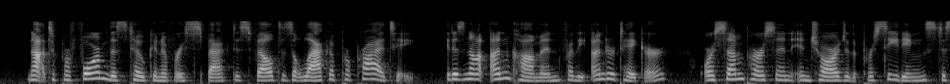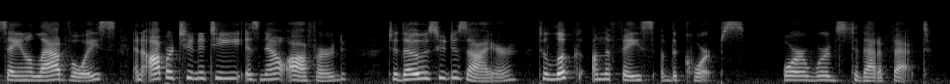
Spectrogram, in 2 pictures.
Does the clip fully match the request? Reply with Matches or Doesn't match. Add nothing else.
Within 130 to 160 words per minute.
Doesn't match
